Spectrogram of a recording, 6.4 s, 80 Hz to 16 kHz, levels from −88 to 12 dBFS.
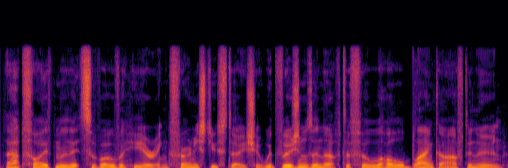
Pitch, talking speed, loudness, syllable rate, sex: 110 Hz, 150 wpm, -19 LUFS, 4.8 syllables/s, male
